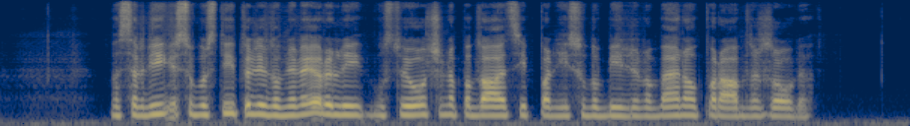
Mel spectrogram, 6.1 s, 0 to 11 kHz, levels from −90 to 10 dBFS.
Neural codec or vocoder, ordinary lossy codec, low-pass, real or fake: autoencoder, 22.05 kHz, a latent of 192 numbers a frame, VITS, trained on many speakers; none; none; fake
